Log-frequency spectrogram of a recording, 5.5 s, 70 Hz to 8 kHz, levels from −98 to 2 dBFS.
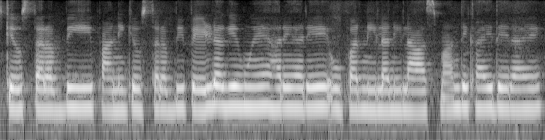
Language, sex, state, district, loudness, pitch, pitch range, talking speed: Hindi, female, Madhya Pradesh, Bhopal, -15 LUFS, 205 Hz, 195-210 Hz, 240 wpm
